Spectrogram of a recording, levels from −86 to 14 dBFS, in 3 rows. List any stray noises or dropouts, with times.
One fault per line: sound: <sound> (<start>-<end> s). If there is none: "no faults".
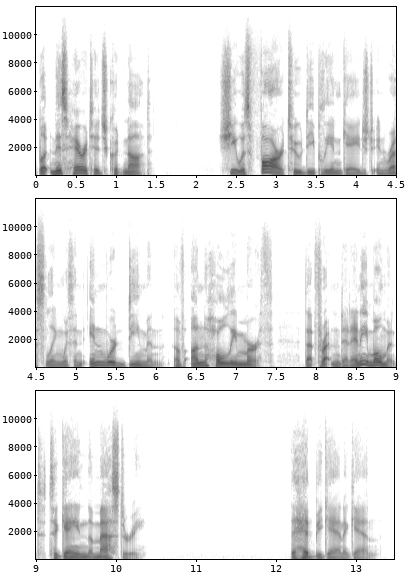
no faults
